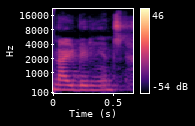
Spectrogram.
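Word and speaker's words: Cnidarians: अब वो कहते हैं नाइररियन जिसमें बेटा एक तो आपने ख्याल करना है सी साइलेंट है नाइडेरियंस।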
